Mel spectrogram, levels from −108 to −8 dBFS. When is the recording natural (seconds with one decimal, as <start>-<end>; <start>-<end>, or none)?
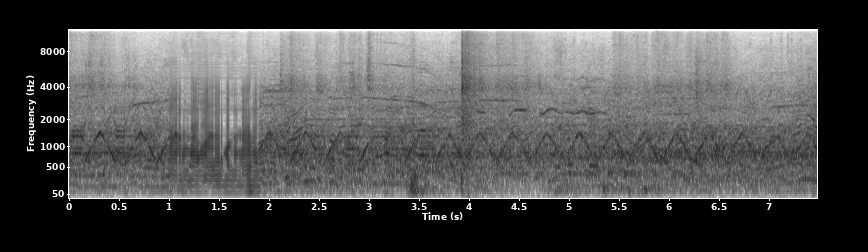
0.0-1.0; 1.9-7.5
